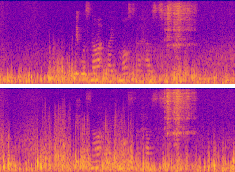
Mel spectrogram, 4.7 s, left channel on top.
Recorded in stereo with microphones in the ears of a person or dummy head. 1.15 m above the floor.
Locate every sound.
1.5 s a woman speaking: 35° left (ahead or behind), 0.6 m; by 3.8 s 5° left (ahead or behind), 2 m
3.2 s a rattle: 65° right (ahead or behind), 2.5 m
